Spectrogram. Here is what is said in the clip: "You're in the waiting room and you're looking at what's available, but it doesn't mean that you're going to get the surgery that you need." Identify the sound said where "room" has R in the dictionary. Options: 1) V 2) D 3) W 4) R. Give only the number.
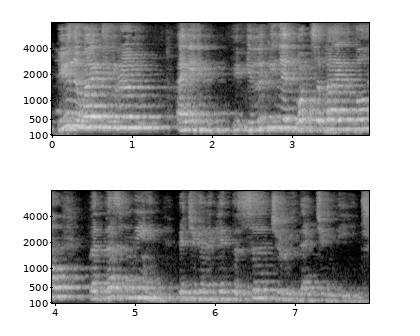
4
